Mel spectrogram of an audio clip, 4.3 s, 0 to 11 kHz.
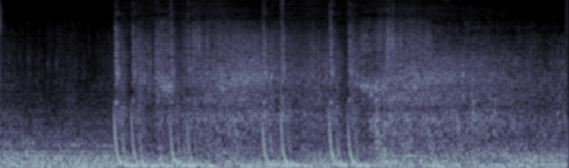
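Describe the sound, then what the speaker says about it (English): Bursts of gunfire in the video game Lone Echo 2, several sharp shots and short volleys popping over a steady loud background hum, fairly close and irregularly spaced. "Oh, they're shooting."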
